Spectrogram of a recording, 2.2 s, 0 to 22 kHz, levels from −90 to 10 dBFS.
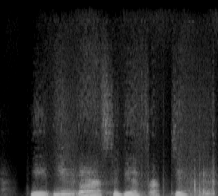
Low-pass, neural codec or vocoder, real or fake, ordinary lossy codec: none; codec, 44.1 kHz, 0.9 kbps, DAC; fake; none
